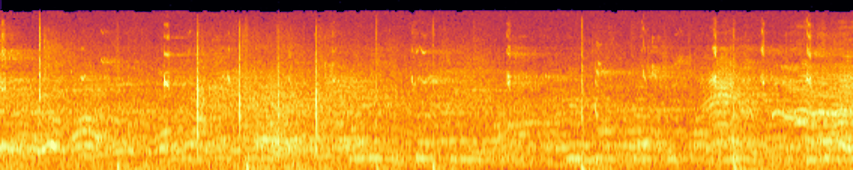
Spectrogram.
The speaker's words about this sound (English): Still with the dribble.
